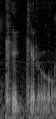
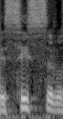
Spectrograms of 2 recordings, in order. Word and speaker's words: Cicero: Ah, Kickero. För att det uttalas med K. Mm. Så att alla som går runt och säger Cicero säger fel.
